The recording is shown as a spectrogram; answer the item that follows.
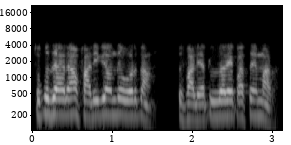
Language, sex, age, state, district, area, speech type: Goan Konkani, male, 45-60, Goa, Canacona, rural, conversation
